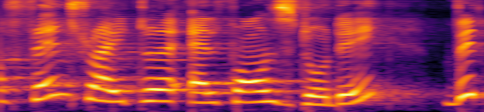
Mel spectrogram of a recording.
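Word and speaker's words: Alphonse Daudet: Actually France के 2 particular districts के बारे में पढ़ेंगे और ये लिखी है एक फ्रेंच राइटर ने जिनका नेम हम प्रोनाउंस करेंगे अकॉर्डिंग टू फ्रेंच, अल्फोंस डोडे.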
